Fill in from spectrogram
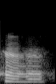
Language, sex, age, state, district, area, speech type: Marathi, male, 18-30, Maharashtra, Ahmednagar, urban, conversation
